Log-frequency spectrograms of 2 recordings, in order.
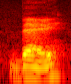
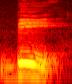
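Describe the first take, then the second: First: The vowel sounds like 'ay' in 'bay'. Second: The vowel sounds like 'ee' in 'bee'. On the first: This is how some dialects say it. "some dialects pronounce it Bay" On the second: This ties the name to the Creator. "go with B"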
